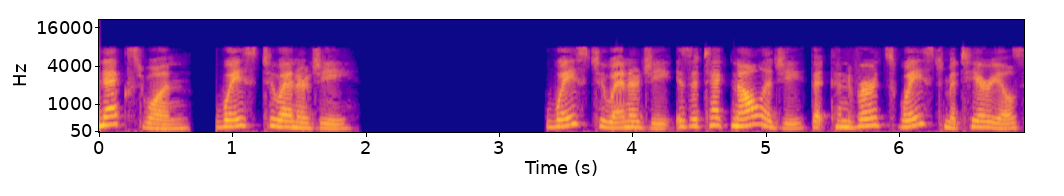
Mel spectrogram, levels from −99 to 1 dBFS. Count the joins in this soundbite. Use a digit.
0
